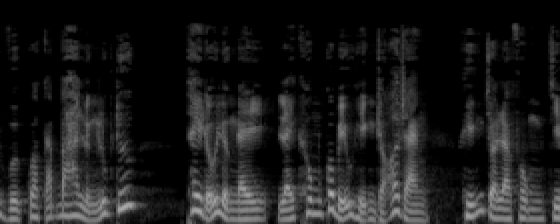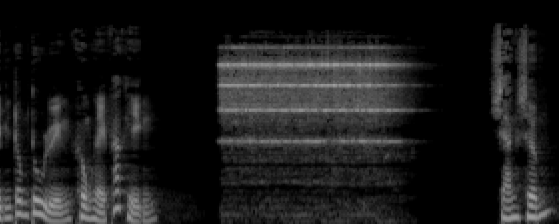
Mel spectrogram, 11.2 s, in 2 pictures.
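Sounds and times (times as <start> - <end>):
speech: 0.0 - 7.2, 10.6 - 11.1
detention camp alarm bell ringing: 7.8 - 9.9.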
